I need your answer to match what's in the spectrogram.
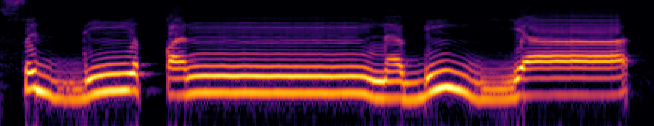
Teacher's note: انہو کان صدیقا نبیا، ٹھیک ہے، صدیقن، صدی سواد موٹا کریں گے، دال کو خوب جماؤ کے ساتھ پڑھیں گے، یہاں پر یا مدہ ہے اس کو کھینچیں گے، اس قاف کو نون سے ملا کر پڑھیں گے، صدیقن نبیا۔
